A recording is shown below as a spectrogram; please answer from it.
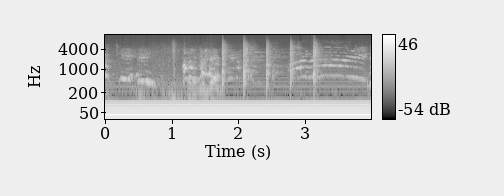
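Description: People's voices talking and exclaiming, with a quick run of about five sharp clicks in the second half, roughly three a second.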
